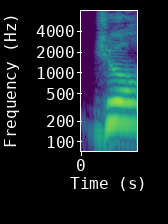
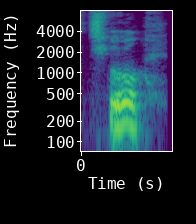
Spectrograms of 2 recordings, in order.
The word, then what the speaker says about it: Jewel: So in Mexico, it's hard to pronounce Jewel. The J is tough. It becomes like well, so something like that.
